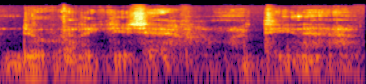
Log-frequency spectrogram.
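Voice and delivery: zwak, fluisterend op het sterfbed; dying whisper. Acted. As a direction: fluister als een stervende man. Dying doctor whispers to Martine. (stervend gefluisterd)

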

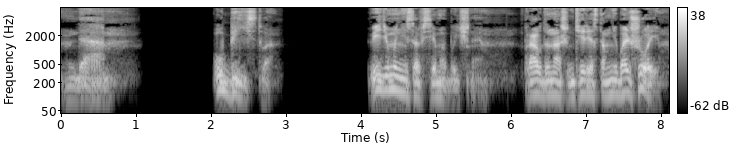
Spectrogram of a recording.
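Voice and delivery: put-on low, grave older boss; weary general reporting a case. Batanda briefs Flavia on murder.

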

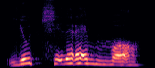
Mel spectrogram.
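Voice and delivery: put-on a small boy striking a brave pose for his father; heroic pose. A narrator's reading. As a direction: play the little hero, grandly. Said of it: "prendendo una posa eroica".

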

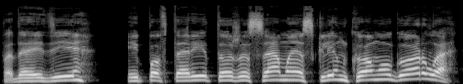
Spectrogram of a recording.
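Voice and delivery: high, forceful dare; shouted challenge. A narrator's reading. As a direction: dare him at sword point. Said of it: "крикнул он".

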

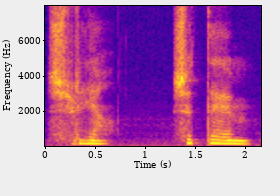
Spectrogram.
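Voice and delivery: soft breathless whisper of love; whispered love confession. A narrator's reading. Jeanne whispers her love to Julien. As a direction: whisper it to her lover, barely audible. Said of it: "Elle murmura tout bas".

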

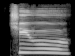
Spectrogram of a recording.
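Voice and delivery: high, loud, rude challenge; belligerent. A narrator's reading. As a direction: bark it back. Drunk challenging.

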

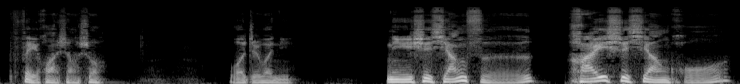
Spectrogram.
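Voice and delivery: low, quiet menace; cold, controlled interrogation; low threat. A narrator's reading. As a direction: keep it low and measured, then stretch the ultimatum. Villain threatens hero in narrated dialogue.

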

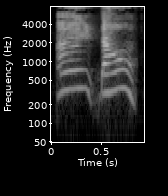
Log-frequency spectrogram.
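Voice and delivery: high, sharp cry of pain; yelp of pain. A narrator's reading. Robber cries out as his wrist is stepped on. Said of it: "hắn đã hét lên".

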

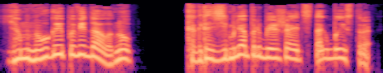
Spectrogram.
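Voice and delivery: high, overwrought voice; high-pitched, close to sobbing; shaken, near tears. Acted. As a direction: speak as if shaken by a near crash. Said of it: "дрожащим голосом и, кажется, всхлипнула".

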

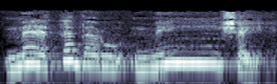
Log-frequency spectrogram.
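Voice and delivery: slow ما تذر, light letters then thick "ru"; heavy ra only. Shown as a demonstration. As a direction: recite ما تذر من شيء drawn out, humming the n. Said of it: "لكن الراء هي المفخمة".

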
